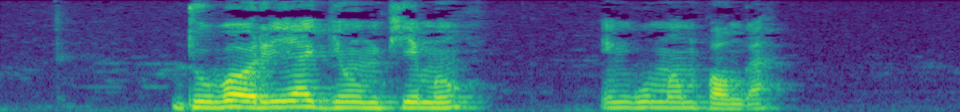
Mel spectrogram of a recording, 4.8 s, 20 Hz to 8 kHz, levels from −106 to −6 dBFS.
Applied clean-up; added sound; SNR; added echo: none; none; none; none.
